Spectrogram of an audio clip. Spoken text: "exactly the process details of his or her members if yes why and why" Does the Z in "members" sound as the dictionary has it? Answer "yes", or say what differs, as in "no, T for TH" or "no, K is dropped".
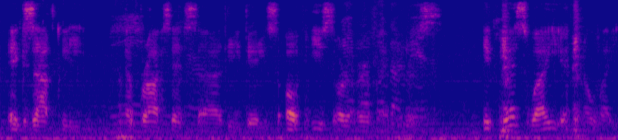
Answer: no, S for Z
